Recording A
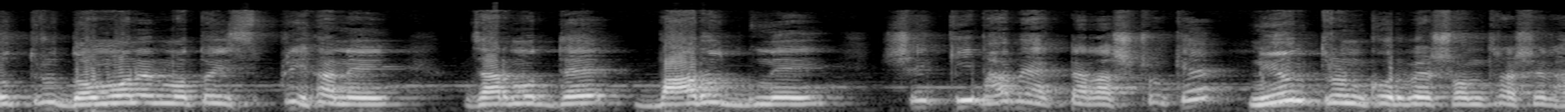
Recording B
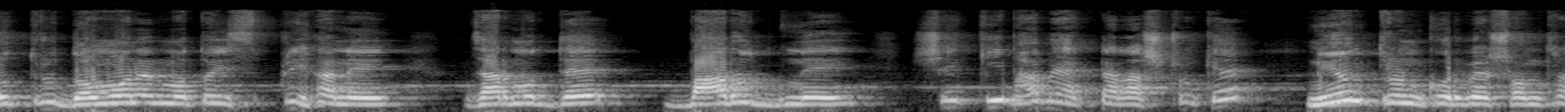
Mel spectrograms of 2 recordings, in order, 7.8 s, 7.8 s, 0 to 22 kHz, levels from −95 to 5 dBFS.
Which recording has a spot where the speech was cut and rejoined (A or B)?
A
